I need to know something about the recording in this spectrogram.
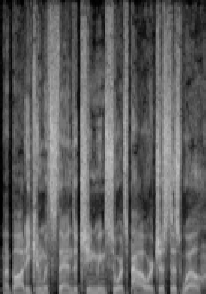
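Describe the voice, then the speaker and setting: A man voicing a determined, protective older-brother swordsman in a video game, measured and formal in his speech. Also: on the low side, steady tone, bright, forceful tone, no echo, studio quality. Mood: insistent. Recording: game music behind the voice.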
